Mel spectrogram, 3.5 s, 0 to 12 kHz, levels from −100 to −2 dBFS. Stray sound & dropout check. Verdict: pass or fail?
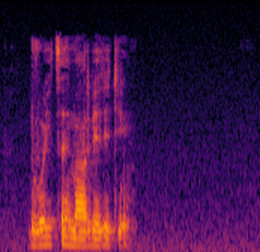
pass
